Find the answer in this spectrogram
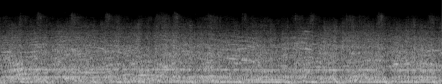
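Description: Loud fairground music with a steady beat, mixed with the continuous running of funfair ride machinery.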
